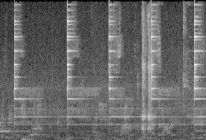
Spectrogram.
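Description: Railroad grade-crossing bell ringing as the crossing gates go down, about one struck ring a second, each ring hanging on between strikes.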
